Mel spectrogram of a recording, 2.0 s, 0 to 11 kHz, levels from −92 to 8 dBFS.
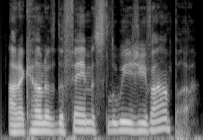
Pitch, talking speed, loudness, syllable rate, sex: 145 Hz, 205 wpm, -17 LUFS, 6.0 syllables/s, male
